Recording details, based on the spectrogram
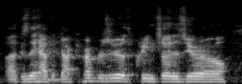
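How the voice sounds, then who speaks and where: A man's voice: mid-range voice, fairly even intonation, racing, fairly bright tone, a little hiss or hum. A man co-hosting a podcast, talking in a casual, conversational review style. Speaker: podcast co-host. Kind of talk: casual cigar review chat.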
